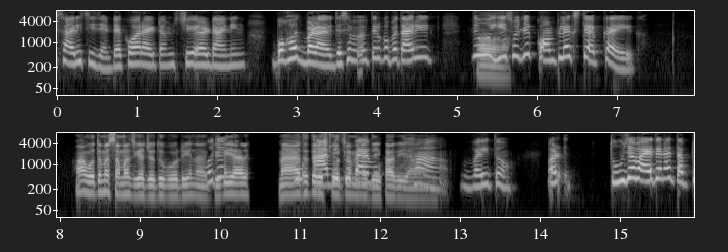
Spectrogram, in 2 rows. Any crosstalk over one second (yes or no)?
yes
